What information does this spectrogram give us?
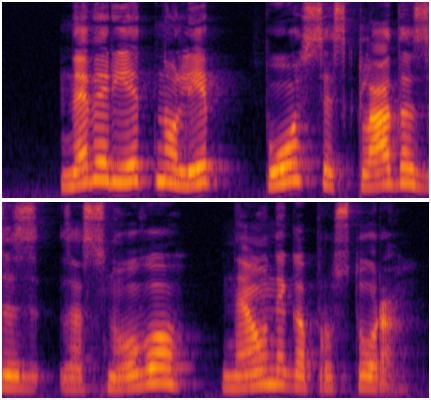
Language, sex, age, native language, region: Slovenian, female, 30-49, Slovenian, Drava region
